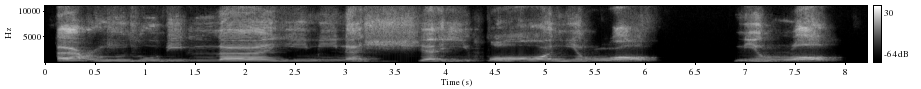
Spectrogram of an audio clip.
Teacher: Nampakkan kasrah ni dulu secara sempurna, baru masukkan ke ra.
